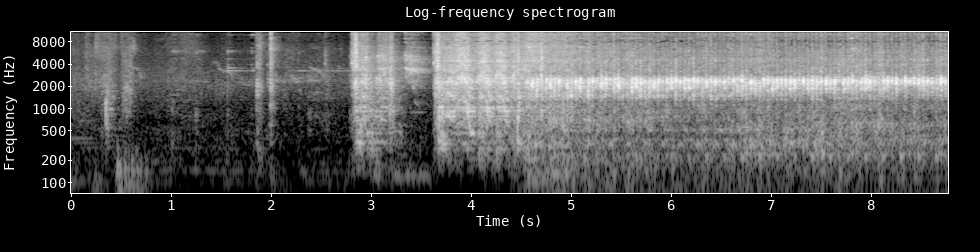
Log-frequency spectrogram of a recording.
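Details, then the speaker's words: Toyota Kijang diesel after an engine overhaul (block work) for oil consumption, first start; short crank, then a steady, even idle clatter with no misfire or knocking; seal leak being tightened, idle to be set later: normal start and idle. "alhamdulillah aman untuk mesinnya ini kita biarkan gini dulu"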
